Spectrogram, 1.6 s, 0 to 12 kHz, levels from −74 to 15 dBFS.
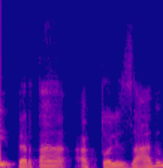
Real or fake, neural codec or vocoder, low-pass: fake; vocoder, 44.1 kHz, 128 mel bands every 512 samples, BigVGAN v2; 10.8 kHz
